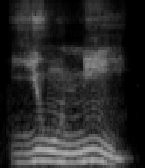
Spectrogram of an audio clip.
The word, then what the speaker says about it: Juni: Der Juni. So starting from J, pronunciation Y. Juni. Then der Juli.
